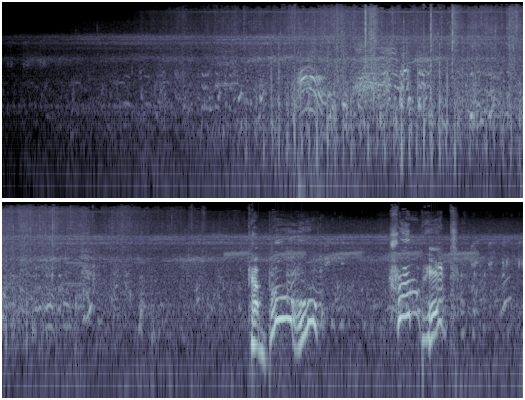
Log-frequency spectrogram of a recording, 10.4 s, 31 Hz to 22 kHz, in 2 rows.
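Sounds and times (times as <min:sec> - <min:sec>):
laughter: 0:01.3 - 0:08.5, 0:09.1 - 0:10.4
jungle bird chirps and calls: 0:01.3 - 0:10.4
steady high insect buzz in jungle by a lake: 0:01.3 - 0:10.4
soft watery rustling by a lake: 0:01.4 - 0:07.8
speech: 0:07.7 - 0:09.9.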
